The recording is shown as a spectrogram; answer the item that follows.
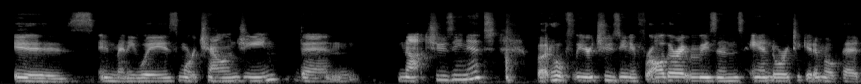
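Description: An ordinary speaking voice with an American accent, at a fairly slow pace with ordinary pitch variation. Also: woman. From US Upper Midwest (Wisconsin). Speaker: military surgeon. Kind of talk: interview.

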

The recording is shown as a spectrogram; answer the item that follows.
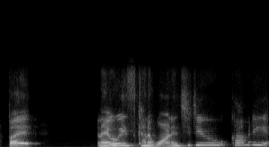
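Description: A woman talks at a high pitch and a fairly quick pace with lively intonation. Music plays in the background. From New Hampshire, US. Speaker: stand-up comedian. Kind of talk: casual interview. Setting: video call.

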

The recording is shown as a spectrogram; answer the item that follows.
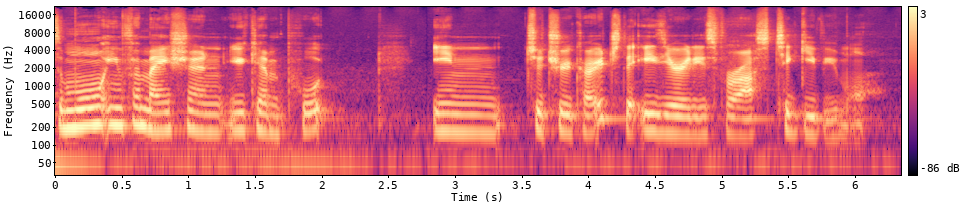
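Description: On a very clean recording with a silent background, a woman with an unremarkable speaking voice talks at a moderate pace, fairly low in pitch, with lively intonation and big swings in loudness. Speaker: gym coach and co-host.

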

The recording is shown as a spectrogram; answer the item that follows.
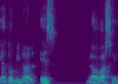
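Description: A man speaks with ordinary pitch variation in a dark, mellow tone. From Zaragoza, Aragon, Spain. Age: 30s. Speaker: elite distance runner. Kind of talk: interview.

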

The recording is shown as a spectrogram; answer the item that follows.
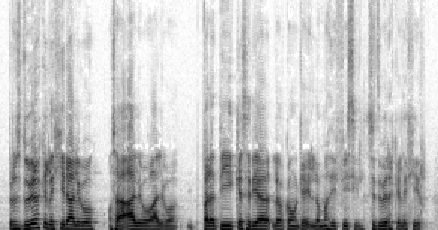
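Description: A man talks at a very fast pace with a fairly high pitch. His intonation stays fairly even. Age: 20s. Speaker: podcast host. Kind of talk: casual interview chat.

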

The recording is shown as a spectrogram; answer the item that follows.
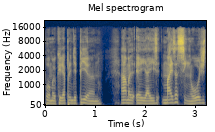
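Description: A normal speaking voice from a man at medium pitch, with fairly even intonation and a moderate pace, in a very clean, dry and close recording with a silent background and no echo. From São Paulo, Brazil. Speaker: videomaker. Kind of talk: casual chat. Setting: studio.

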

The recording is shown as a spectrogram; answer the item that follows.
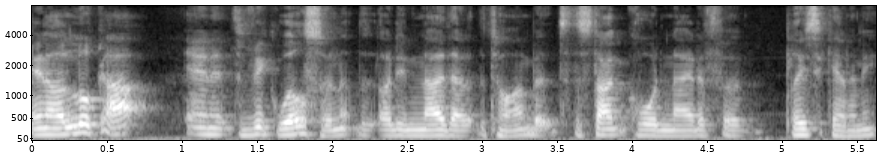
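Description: With a strong Australian accent, a man talks at a fairly quick pace with hardly any pauses. His medium pitch shows ordinary variation, and his loudness swings widely. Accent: broad Australian. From rural New South Wales, Australia. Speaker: stunt performer and driving coach. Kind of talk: casual interview. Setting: office.

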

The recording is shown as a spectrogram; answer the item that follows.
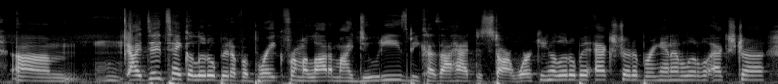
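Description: Using an unremarkable speaking voice, a woman talks at a fairly quick pace and medium pitch with ordinary pitch variation. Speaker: podcast co-host. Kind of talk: casual chat.

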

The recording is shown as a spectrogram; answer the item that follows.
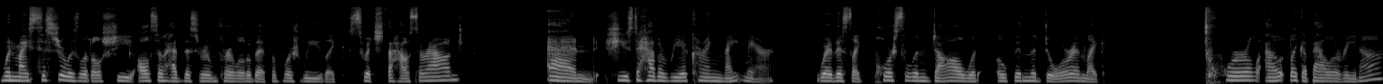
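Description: A woman's unremarkable speaking voice, fairly low in pitch, at a moderate pace, with ordinary pitch variation and a dry, close sound with no echo. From US Midwest, Chicago. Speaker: voiceover artist and streamer. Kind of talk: casual chat. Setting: home studio, remote call.

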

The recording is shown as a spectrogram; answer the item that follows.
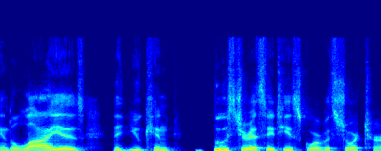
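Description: This man talks at a fairly quick pace in a medium pitch. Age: 60s. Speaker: author, comedian, presidential candidate. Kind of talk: interview, explanatory talk. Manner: animated, talkative.

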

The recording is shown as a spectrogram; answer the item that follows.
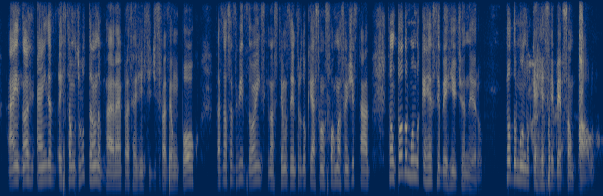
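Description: A man's ordinary speaking voice, fairly high in pitch, with lively intonation at a fairly quick pace and a dry, close sound with no echo. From Brazil, Brasília. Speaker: international relations analyst and author. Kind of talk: casual interview.

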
